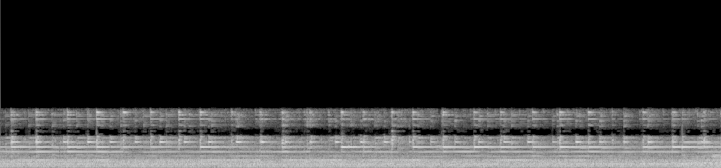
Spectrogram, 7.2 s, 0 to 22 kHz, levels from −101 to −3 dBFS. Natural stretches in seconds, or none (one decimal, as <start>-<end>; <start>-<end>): 0.0-2.2; 4.1-7.2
